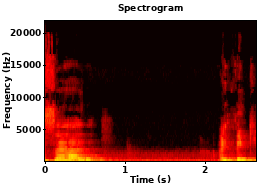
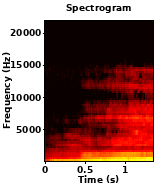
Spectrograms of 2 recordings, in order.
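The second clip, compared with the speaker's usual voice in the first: long low moo swelling louder; cow moo; 4 semitones lower, 5 dB louder than usual. Shown as a demonstration. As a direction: draw out a moo that grows loud. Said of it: "Could you say that with me?".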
